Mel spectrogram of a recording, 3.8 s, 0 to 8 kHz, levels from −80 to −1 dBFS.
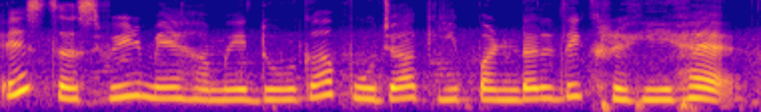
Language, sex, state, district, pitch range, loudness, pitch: Hindi, female, Assam, Sonitpur, 240-275 Hz, -16 LUFS, 255 Hz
